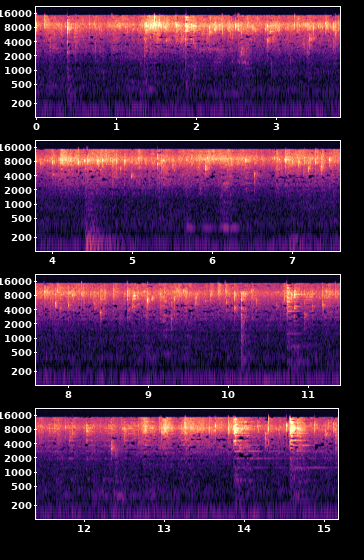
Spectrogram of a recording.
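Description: Besan-battered bitter gourd slices deep-frying in hot oil in a steel karahi: a steady sizzle full of small crackles, with two sharper pops near the end.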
